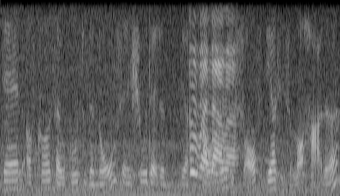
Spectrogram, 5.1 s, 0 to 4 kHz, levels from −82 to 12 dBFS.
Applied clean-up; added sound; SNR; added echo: none; Subway, metro, underground; 1 dB; none.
